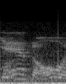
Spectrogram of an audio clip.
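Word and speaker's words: Yandle: We saw it a couple of times last night at Yandel, and it's perfect because his name rhymes with handle, and he was having all kinds of trouble handling the puck here tonight.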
